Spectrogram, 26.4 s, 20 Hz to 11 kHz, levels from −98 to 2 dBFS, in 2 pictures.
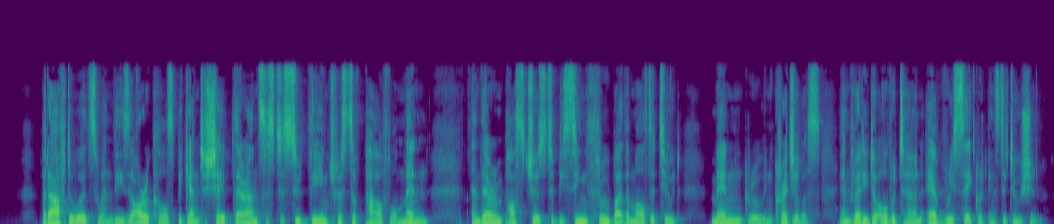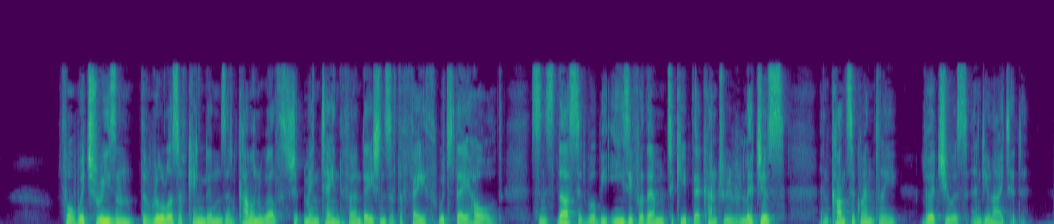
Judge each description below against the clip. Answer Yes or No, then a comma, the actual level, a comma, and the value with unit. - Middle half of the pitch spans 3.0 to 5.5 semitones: No, narrow, 2.4 semitones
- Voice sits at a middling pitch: No, very low, 90 Hz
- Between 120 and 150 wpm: No, average, 170 wpm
